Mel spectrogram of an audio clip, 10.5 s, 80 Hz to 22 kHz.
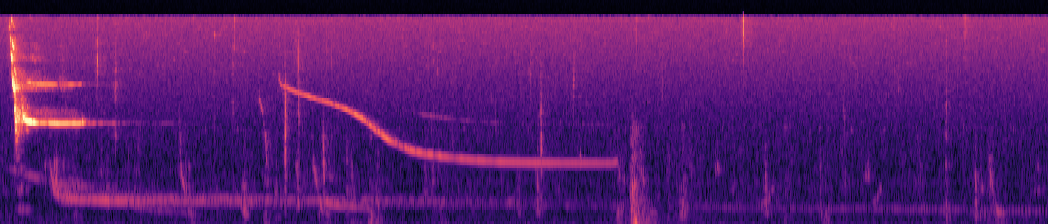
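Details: Weddell seals recorded in November 2017 by the McMurdo Oceanographic Observatory, 21 m below the sea ice in McMurdo Sound, Antarctica: long, smoothly descending whistles that glide down and level off into sustained tones, with scattered clicks and pops.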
